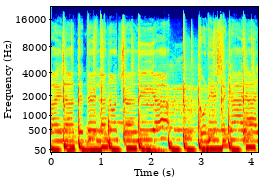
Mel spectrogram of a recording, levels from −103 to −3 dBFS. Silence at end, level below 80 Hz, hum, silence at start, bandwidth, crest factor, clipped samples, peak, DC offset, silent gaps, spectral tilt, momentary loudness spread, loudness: 0 s; -14 dBFS; none; 0 s; 18 kHz; 10 dB; under 0.1%; 0 dBFS; under 0.1%; none; -5 dB/octave; 2 LU; -13 LUFS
